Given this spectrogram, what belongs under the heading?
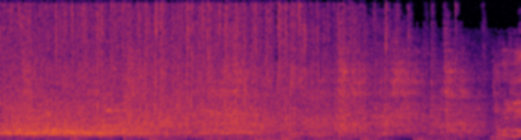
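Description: A live audience at a stand-up comedy show applauds a comedian onto the stage, a steady wash of clapping from a crowd with a few cheers, fairly close and sustained for several seconds.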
